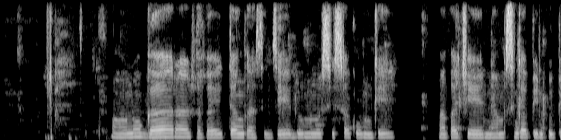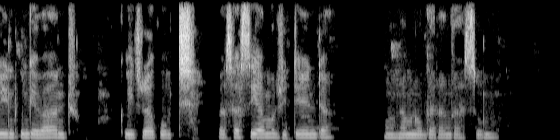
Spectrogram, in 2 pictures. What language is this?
Ndau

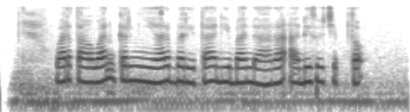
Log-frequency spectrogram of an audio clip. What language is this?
Sundanese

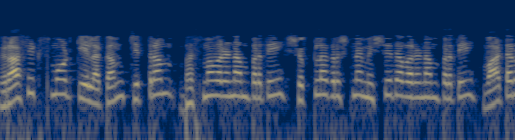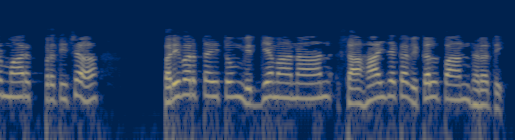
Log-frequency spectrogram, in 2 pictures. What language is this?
Sanskrit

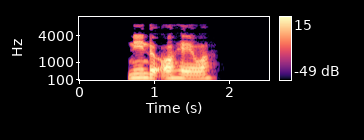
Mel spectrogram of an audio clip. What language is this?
Luo (Kenya and Tanzania)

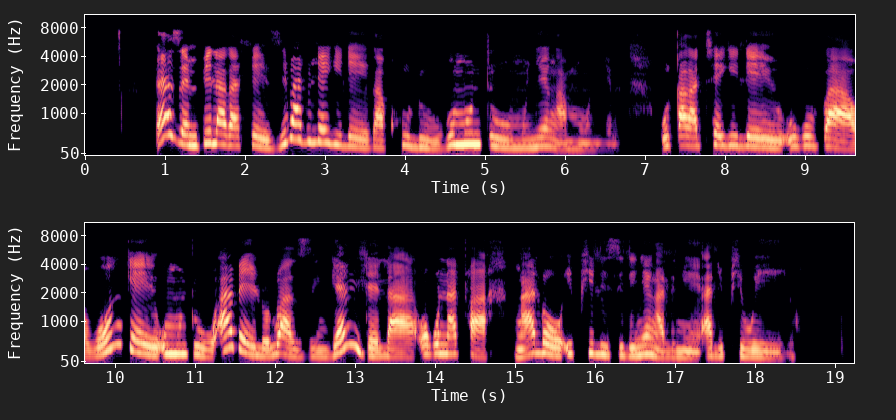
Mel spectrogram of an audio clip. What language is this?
North Ndebele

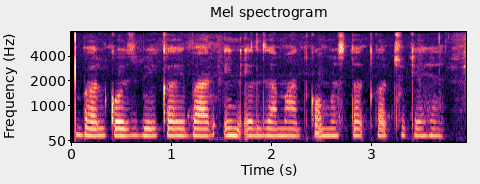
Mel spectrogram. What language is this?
Urdu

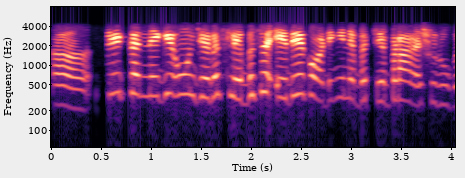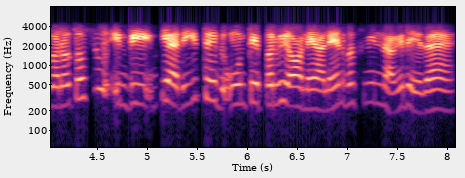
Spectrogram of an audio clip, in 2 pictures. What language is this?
Dogri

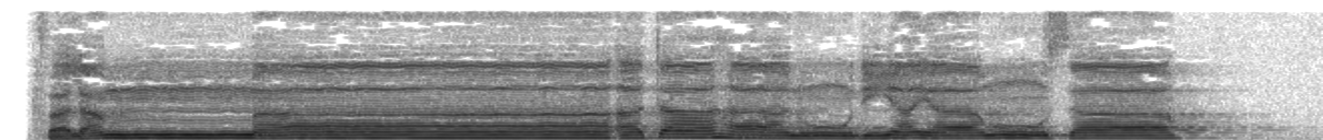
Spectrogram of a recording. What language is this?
Arabic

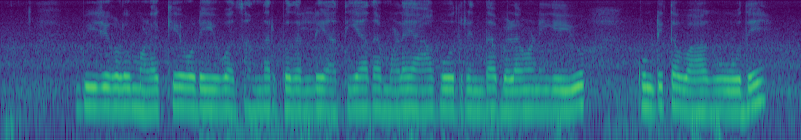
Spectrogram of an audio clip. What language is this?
Kannada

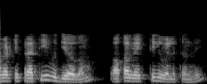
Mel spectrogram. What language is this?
Telugu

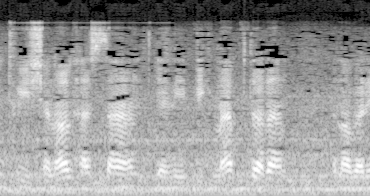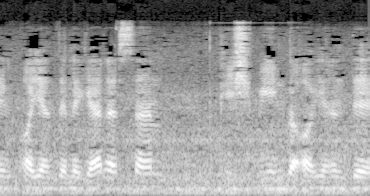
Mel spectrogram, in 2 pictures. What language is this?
Persian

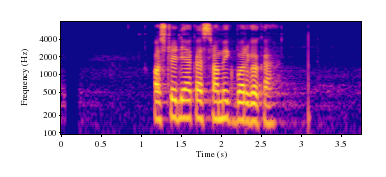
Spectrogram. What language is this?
Nepali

